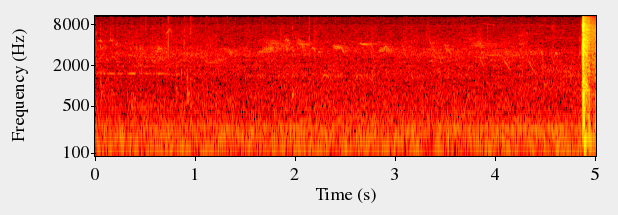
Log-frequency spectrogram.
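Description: A single sharp crack of an airsoft sniper rifle firing near the end, over a faint outdoor background with faint bird chirps.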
